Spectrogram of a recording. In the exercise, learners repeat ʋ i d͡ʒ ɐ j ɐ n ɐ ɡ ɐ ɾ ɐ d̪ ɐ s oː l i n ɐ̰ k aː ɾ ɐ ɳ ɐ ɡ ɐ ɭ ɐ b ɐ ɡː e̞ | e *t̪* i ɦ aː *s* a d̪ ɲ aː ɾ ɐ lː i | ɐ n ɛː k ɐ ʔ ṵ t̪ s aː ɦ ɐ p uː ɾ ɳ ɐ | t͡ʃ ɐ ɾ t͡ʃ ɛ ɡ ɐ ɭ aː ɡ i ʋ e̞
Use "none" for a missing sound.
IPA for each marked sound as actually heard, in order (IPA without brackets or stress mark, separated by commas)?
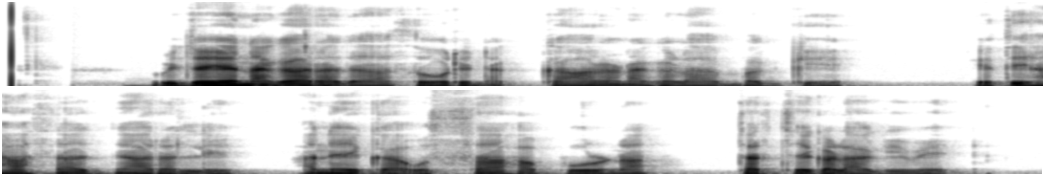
t̪, s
